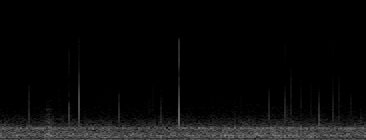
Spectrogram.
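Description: Steady radio static hiss over a low hum and a faint steady high whine, broken by a few sharp crackling clicks: the open channel of a field radio transmission between calls.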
